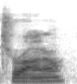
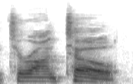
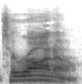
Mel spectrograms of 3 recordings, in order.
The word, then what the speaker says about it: Toronto: people who don't know people who aren't from the city always pronounced the last T Toronto and we just kind of we skip over like Toronto it's like an extra extra n or something there at the end so you'd fit in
